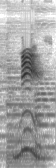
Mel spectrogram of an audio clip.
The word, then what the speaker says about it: gneiss: Gneiss. G-N-E-I-S-S, pronounced gneiss, is formed by the metamorphosis of granite.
